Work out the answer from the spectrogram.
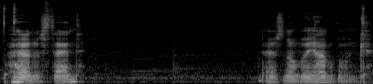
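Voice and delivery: ordinary talk, nothing marked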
